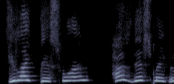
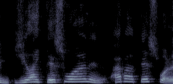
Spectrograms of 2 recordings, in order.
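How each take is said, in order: First: High, coy imitation of her modeling lingerie; teasing girlfriend. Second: A lighter, slightly higher echo of her coy question; teasing girlfriend. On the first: Retelling date showing off lingerie, high coy imitation. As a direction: mimic her showing off, much higher. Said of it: "starts modeling lingerie and coming out and like". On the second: Retold or imitated. Retelling date asking which underwear, mildly coy. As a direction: ask again coyly, less raised. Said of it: "so then she".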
